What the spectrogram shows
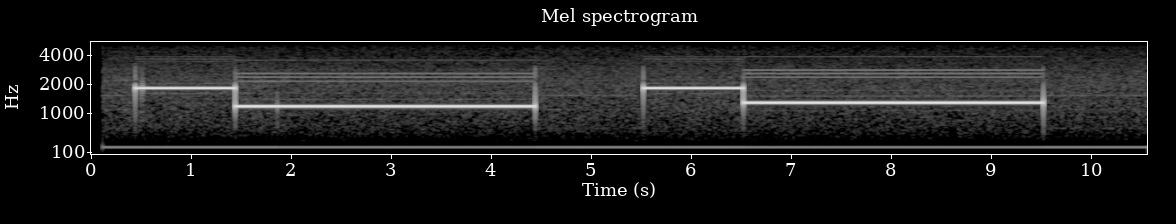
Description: Two-tone page, heard as a one-second tone, then a three-second tone, about 1800 then 1180 Hz, about 1800 then 1290 Hz. It is heard from 0.4 to 9.5 s.
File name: Newton EMS Duty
